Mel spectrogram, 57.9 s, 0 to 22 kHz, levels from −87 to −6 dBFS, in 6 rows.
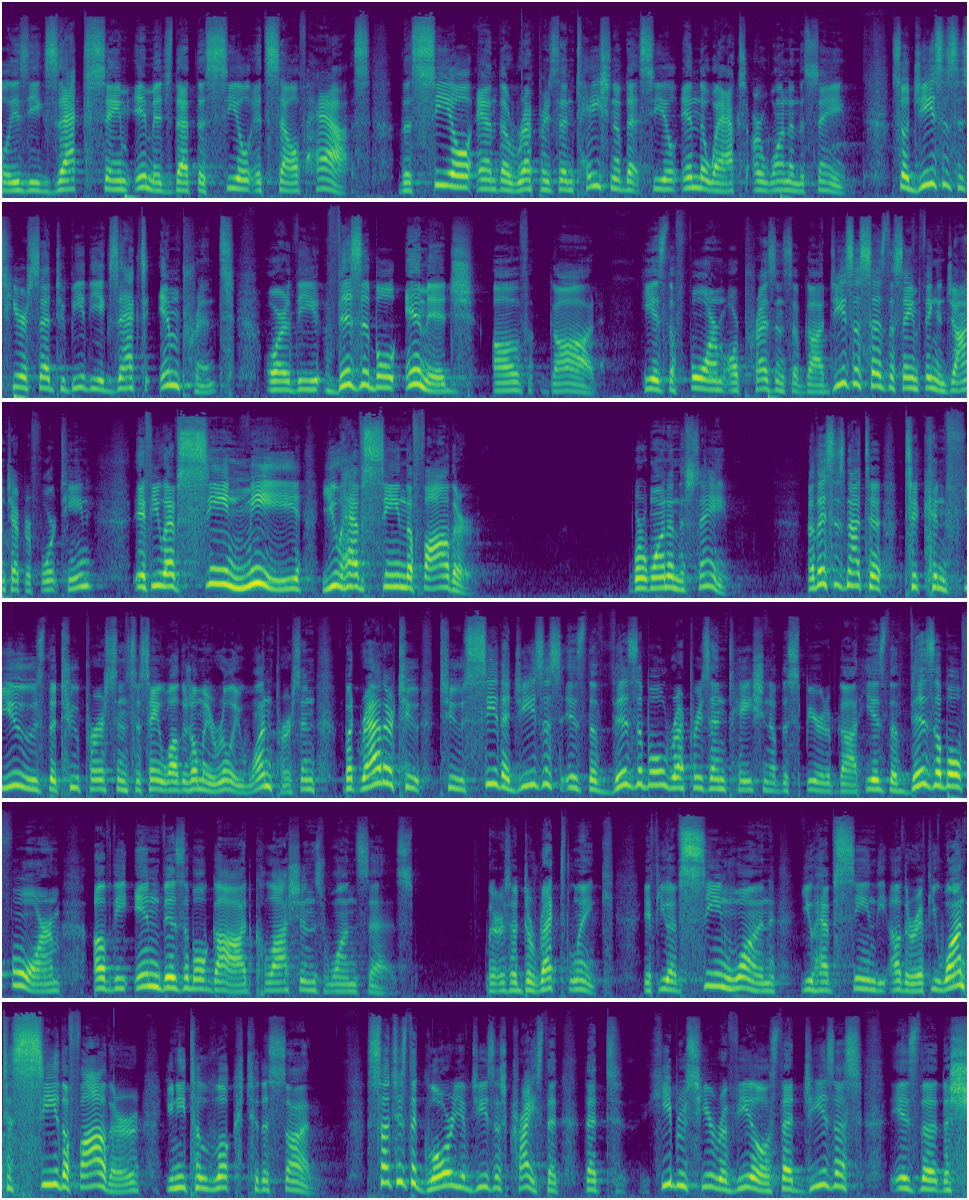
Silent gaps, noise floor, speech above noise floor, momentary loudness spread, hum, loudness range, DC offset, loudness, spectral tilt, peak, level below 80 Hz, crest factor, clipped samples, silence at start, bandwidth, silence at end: none; -65 dBFS; 44 dB; 12 LU; none; 6 LU; under 0.1%; -22 LUFS; -4 dB/octave; -2 dBFS; -56 dBFS; 20 dB; under 0.1%; 0 s; 18.5 kHz; 0 s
